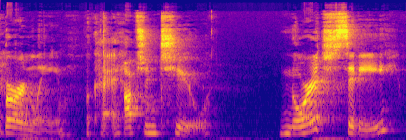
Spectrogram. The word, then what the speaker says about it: Norwich: burnley okay option two norwich city probably pronounced norwich not norwich i do know something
